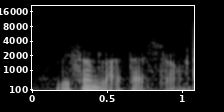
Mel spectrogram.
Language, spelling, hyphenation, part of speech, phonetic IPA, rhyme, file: Hungarian, viszontlátásra, vi‧szont‧lá‧tás‧ra, interjection, [ˈvisontlaːtaːʃrɒ], -rɒ, Hu-viszontlátásra.ogg
- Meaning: goodbye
